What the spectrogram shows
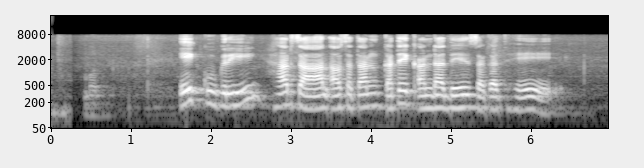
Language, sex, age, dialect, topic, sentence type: Chhattisgarhi, male, 18-24, Western/Budati/Khatahi, agriculture, question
